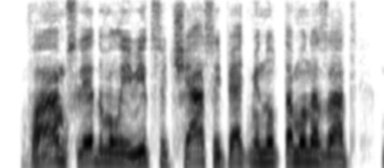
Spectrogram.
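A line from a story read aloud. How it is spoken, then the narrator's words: Loud repetition. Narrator (Russian): громко повторил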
